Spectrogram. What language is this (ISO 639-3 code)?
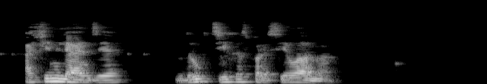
rus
